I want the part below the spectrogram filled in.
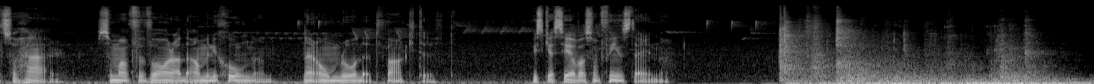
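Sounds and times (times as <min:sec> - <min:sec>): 
speech: 0:00.0 - 0:04.5, 0:05.3 - 0:06.9
heavy rusty industrial metal door grinding and scraping open: 0:07.6 - 0:10.9.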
